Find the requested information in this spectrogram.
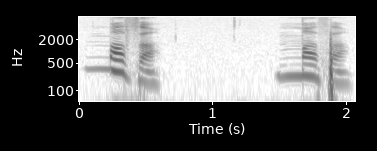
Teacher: Is a short sound. The mouth is relatively open. The lips are starting to get a bit more rounded than they are in a. And the tongue is in the centre of the mouth.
